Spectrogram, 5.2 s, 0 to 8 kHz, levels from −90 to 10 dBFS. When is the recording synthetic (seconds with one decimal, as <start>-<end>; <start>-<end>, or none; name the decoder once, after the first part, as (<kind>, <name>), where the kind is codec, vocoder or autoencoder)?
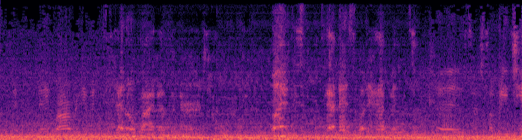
1.1-4.2 (vocoder, HiFi-GAN)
